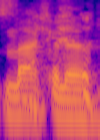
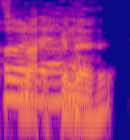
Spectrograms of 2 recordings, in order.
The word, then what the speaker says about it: Machina: I'm not quite sure how you pronounce Machina. – That. Language isn't my strong suit. – But, it's Machina.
